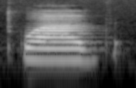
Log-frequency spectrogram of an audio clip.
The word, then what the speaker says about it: doivent: Nous devons, vous devez, ils doivent, elles doivent. Again, we don't pronounce the ENT here.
